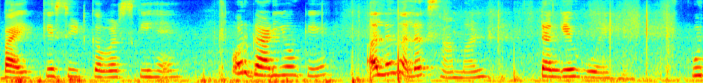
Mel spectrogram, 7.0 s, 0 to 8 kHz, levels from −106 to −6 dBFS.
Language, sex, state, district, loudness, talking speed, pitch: Hindi, female, Madhya Pradesh, Dhar, -21 LUFS, 135 wpm, 235 Hz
